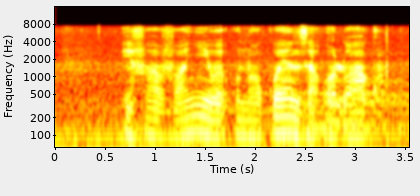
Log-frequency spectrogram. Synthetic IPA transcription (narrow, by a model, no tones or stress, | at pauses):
ifavaɲiwɛʔunɔkʼwɛnd͡zʱa̰ʔɔlwaːkʰɔ̥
